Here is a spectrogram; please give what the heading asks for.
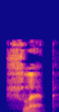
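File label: "schlepp", British English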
